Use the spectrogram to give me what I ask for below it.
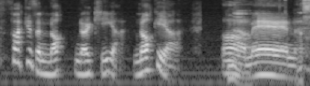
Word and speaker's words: Nokia: quick uh what were you playing snake on noia noia what is that what the is a no noia Nokia oh man that's not how you say it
